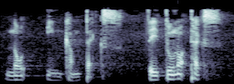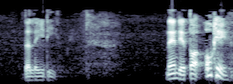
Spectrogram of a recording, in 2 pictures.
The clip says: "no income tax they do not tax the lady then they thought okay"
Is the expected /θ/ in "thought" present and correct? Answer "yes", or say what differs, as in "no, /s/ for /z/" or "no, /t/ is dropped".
no, /t/ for /θ/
